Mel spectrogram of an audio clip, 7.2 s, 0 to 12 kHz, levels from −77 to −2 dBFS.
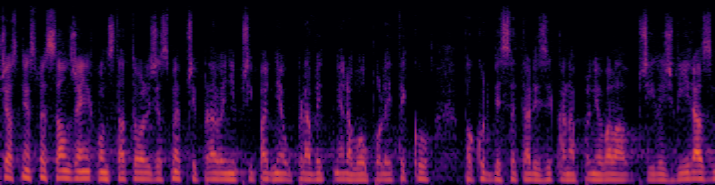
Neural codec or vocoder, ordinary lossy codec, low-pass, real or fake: vocoder, 44.1 kHz, 128 mel bands every 512 samples, BigVGAN v2; MP3, 64 kbps; 10.8 kHz; fake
